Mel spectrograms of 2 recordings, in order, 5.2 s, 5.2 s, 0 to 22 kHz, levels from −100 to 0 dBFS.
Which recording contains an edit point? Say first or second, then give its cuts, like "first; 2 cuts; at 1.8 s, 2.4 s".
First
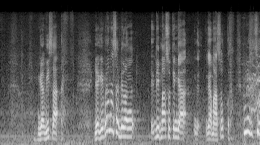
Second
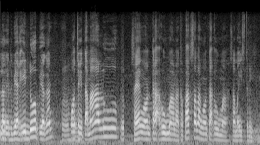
second; 1 cut; at 2.4 s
